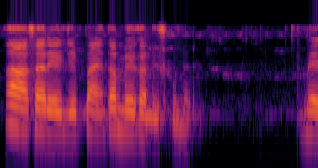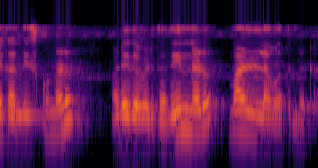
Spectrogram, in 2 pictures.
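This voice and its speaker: A woman's voice: mid-range voice, darkish tone. A woman with a Telangana accent telling a folk tale in a conversational, repetitive way. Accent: Telangana Telugu. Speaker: storyteller.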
